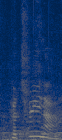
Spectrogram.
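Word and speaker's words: Catrina: explain this statue here they are called the curtina and I'm not pronouncing that correct how do you pronounce it Lori Katrina Katrina and what they are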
